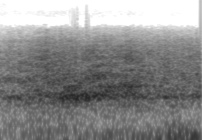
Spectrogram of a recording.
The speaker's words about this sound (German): Während von der Startbahn ein Eurofighter zum Übungsflug losdonnert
